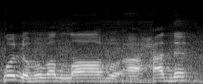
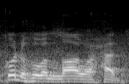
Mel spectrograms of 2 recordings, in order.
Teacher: موٹے قاف کی بجائے باریک قاف کے ساتھ تلفظ ادا کرتا ہے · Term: موٹا قاف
